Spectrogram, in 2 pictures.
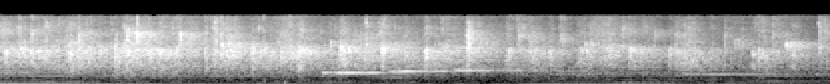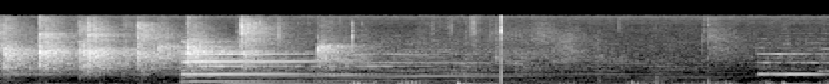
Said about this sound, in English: Please rise to your feet. Oh, I thought people who meditate will clap louder to God's glory.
